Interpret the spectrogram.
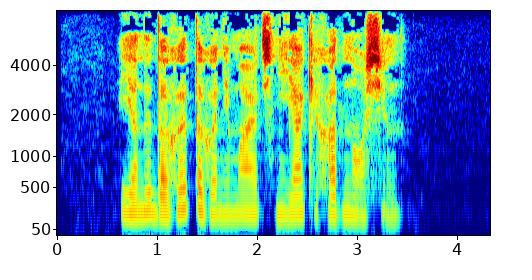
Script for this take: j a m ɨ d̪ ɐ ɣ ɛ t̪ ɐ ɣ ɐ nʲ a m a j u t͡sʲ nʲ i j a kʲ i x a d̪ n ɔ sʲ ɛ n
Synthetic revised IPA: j a n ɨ d̪ ɐ ɣ ɛ t̪ ɐ ɣ ɐ nʲ ɛ m a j u t͡sʲ nʲ i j a kʲ i x a d̪ n ɔ sʲ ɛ n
